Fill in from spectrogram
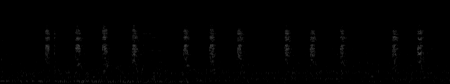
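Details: Great blue heron chicks during feeding at a Chesapeake nest, caught by a live webcam: crisp, high ticking notes, evenly spaced about three a second, over a quiet background.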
